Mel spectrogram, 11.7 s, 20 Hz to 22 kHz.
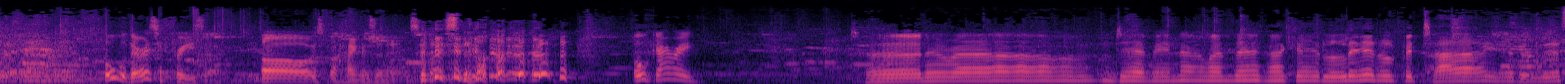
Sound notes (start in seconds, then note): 3.2 laughs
